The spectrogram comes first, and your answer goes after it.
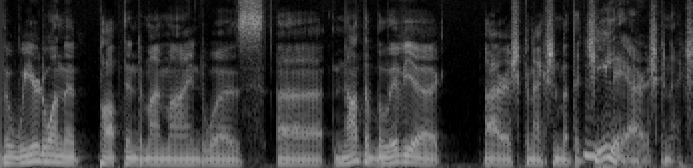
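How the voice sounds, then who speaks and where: A man speaks with a very deep, low pitch. His pace is moderate, with ordinary pitch variation. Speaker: podcast host. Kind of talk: casual podcast conversation.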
